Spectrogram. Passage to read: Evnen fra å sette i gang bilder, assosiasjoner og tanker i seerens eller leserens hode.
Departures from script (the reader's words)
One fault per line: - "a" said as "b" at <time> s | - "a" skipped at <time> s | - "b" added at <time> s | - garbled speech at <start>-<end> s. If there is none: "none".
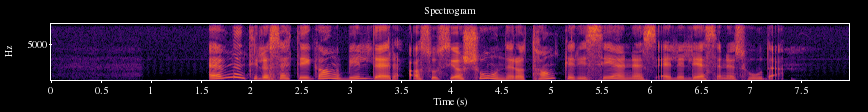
- "fra" said as "til" at 2.0 s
